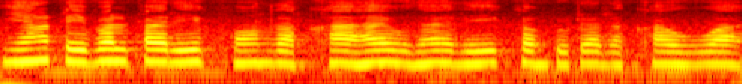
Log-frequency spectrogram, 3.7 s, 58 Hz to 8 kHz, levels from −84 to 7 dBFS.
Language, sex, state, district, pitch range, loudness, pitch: Hindi, female, Delhi, New Delhi, 195-220 Hz, -16 LUFS, 205 Hz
